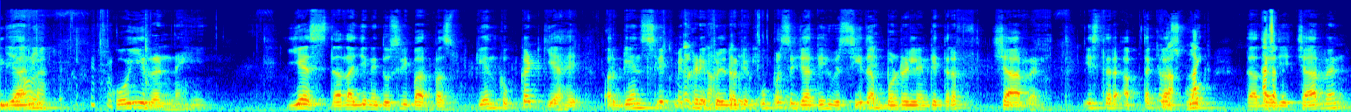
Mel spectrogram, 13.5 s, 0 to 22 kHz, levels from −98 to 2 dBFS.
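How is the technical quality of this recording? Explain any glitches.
No glitches or faults are audible.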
